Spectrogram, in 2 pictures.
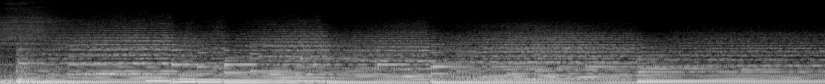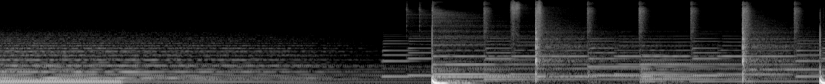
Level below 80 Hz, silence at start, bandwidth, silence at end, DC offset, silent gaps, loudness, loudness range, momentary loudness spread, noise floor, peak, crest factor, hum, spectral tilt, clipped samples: -26 dBFS; 0 s; over 20 kHz; 0 s; under 0.1%; none; -18 LUFS; 11 LU; 19 LU; -47 dBFS; 0 dBFS; 18 dB; none; -7 dB/octave; under 0.1%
